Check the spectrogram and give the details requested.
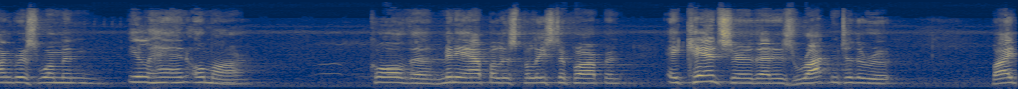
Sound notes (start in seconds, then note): none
